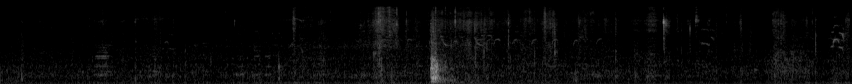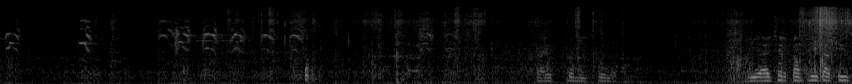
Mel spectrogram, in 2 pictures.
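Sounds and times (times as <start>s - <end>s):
birds chirping: 1.4s - 17.0s.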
